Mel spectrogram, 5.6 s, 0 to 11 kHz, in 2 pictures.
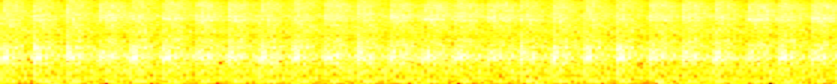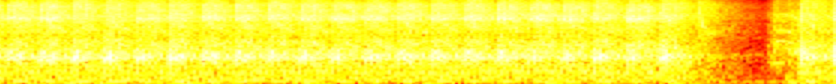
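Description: Double Bell 74U gel blaster firing on full auto, its electric gearbox cycling in a rapid, even stream of shots. The stream stops briefly about five seconds in and starts again just before the end.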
